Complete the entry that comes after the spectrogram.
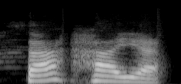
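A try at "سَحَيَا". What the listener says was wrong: Sahaya, tapi jangan sahaya ya. Kalau sahaya ada tasjid. Double, datar. Sahaya.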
